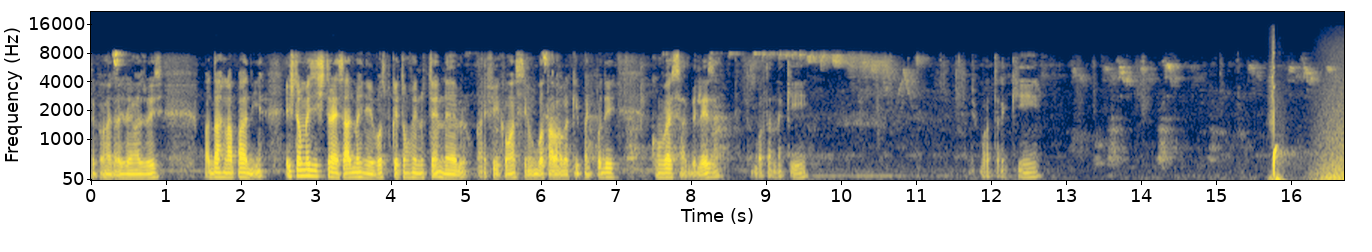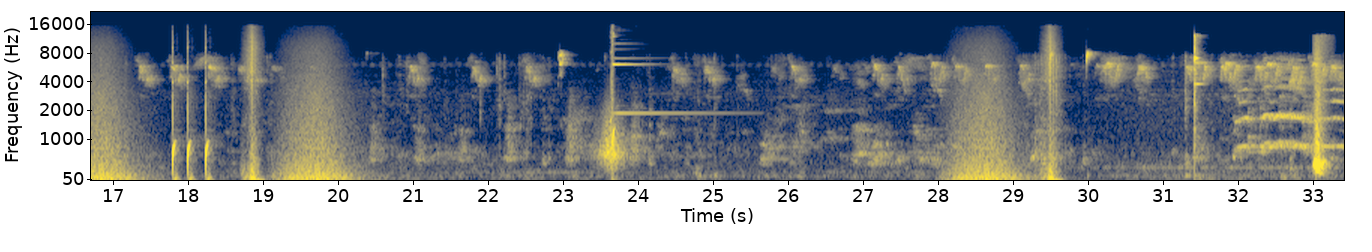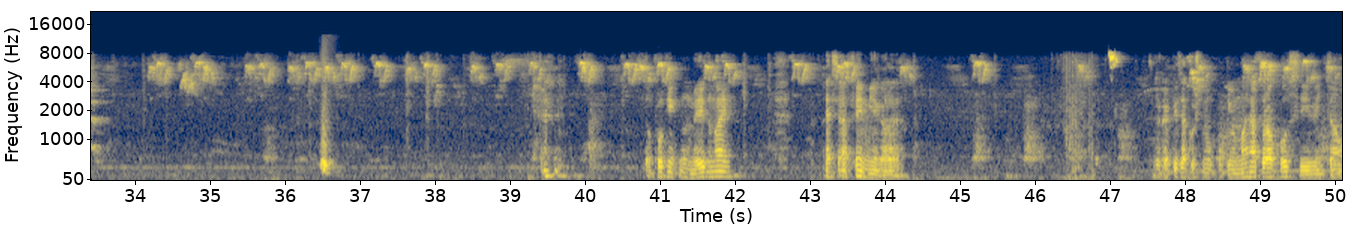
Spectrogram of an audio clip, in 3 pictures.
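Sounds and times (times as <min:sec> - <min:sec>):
birds chirping rapidly: 0:00.0 - 0:50.0
rushing noise bursts: 0:18.8 - 0:20.4.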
